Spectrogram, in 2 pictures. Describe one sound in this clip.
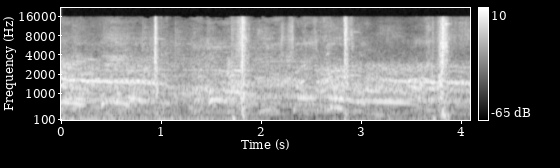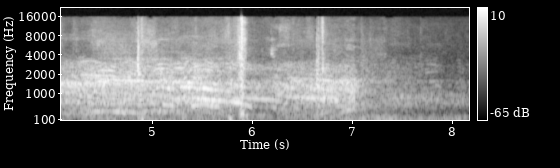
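Weapons clash in a distant battle.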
